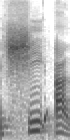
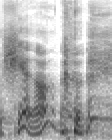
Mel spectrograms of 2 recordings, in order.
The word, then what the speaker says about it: Xi'an: Attention, la prononciation c'est Xi'an, c'est pas le chien.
